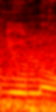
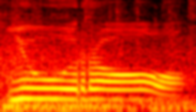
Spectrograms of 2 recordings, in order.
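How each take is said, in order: First: The word is said with an L sound. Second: The word is said with an R sound. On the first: The speaker calls it wrong. "Ça finit en L" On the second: The speaker calls it right. "il faut prononcer euro"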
